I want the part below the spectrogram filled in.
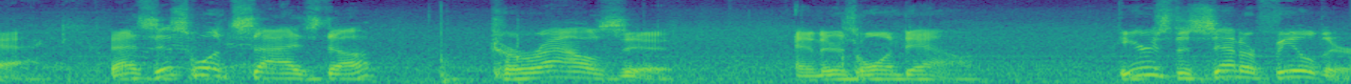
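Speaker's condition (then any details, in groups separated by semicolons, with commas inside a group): No condition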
